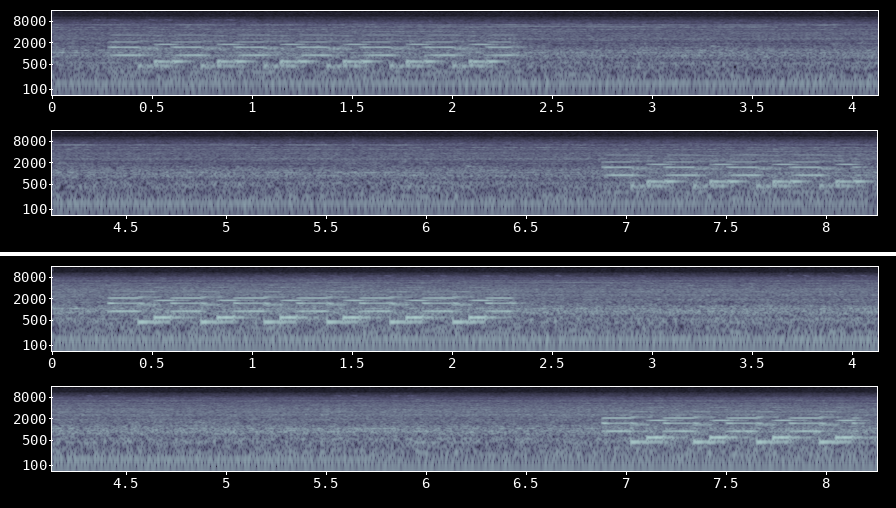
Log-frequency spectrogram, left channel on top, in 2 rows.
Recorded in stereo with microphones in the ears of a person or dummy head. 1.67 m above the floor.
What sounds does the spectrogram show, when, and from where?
0.3 s a phone ringing: 45° right (ahead or behind), 1.2 m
